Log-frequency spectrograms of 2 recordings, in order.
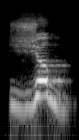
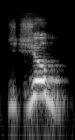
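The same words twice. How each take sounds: Both takes have the same delivery.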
